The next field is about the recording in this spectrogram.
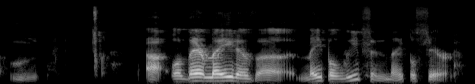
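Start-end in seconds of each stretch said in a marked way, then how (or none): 1.8-4.5 folksy American southern accent, casual drawl. Answering a question about Canadian women, in a southern accent. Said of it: "I don't know why I give that a southern accent".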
